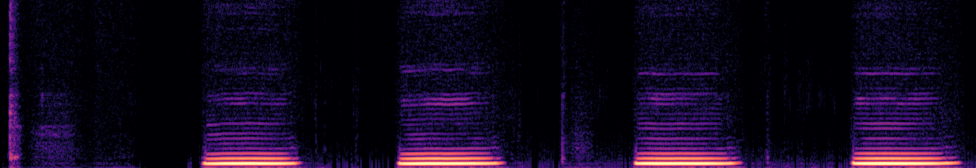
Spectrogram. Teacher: Well, the tip of your tongue against the gum of your upper teeth, like this. Okay, the soft palate droops, the vocal cord vibrate, and the airflow is sent out from your nasal cavity like. You can also pinch your nose to check accurately.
